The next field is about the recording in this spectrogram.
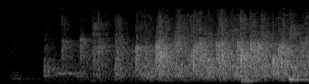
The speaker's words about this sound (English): You don't have to clap for me. You can clap for her, though.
